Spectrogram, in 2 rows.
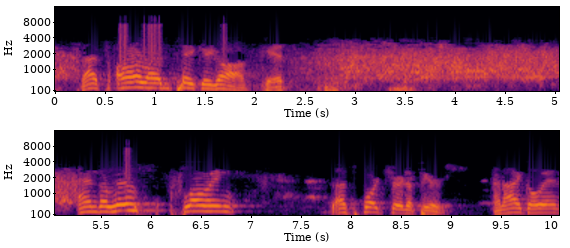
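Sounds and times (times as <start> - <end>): audience laughing and clapping: 0.0 - 0.9, 2.2 - 6.3.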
